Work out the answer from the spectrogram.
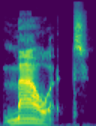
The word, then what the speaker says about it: Mowat: talking about the name mullet and how in Scotland they call it Mallet they pronounce it and he said oh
